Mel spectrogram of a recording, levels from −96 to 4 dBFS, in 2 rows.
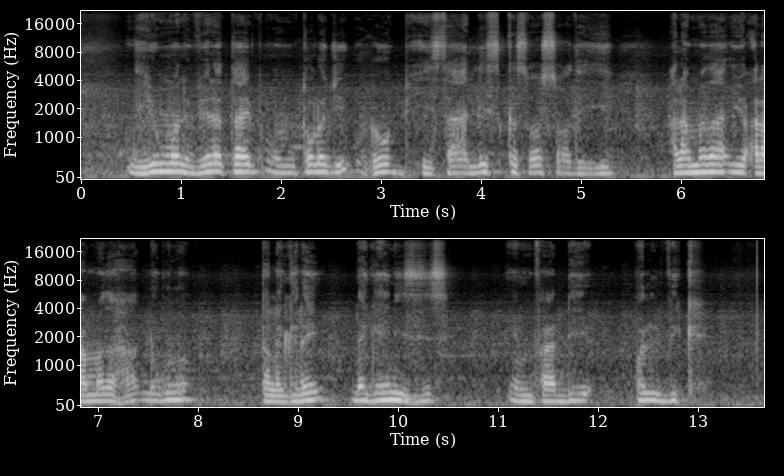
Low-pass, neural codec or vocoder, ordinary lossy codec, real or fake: none; none; none; real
